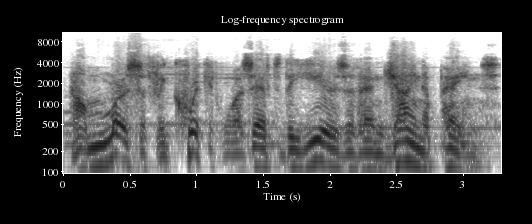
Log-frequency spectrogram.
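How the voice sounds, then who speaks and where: A man's voice: on the low side, lively intonation, brisk, close to an everyday voice. An actor playing an earnest, brash young working-class student who tells his story colloquially in a 1970s radio drama. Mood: wistful narrating. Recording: dull old radio broadcast, music behind.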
